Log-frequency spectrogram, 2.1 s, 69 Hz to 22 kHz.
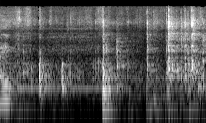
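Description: A 3D-printed plastic attachment is pushed into the cutout of a cardboard filament box, making light clicks and scrapes as the box is handled, with a sharper click about a second in.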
